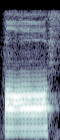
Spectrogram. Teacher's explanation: এই অক্ষরটি জিহ্বার গোড়া তার বরাবর উপরে তালুর সঙ্গে লাগিয়ে দুই নুক্তাওয়ালা কফ উচ্চারণ হবে এমন। এই অক্ষরে 3 আলিফ টান হবে।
